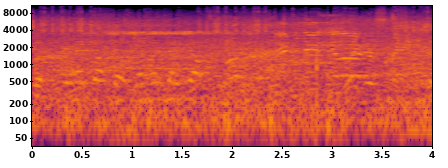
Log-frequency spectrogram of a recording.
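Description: Hubbub of many overlapping voices, with coaches and spectators calling out around the mats.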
